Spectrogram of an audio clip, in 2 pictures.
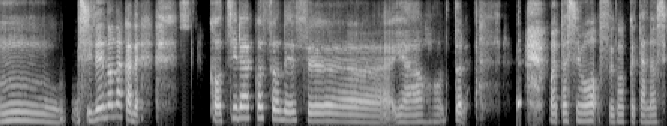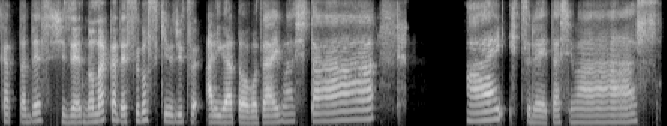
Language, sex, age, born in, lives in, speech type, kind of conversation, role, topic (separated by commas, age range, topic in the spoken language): Japanese, female, 40-44, Japan, United States, conversation, unstructured, none, 自然の中で過ごす休日はどんな感じですか？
